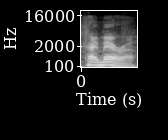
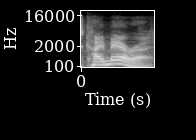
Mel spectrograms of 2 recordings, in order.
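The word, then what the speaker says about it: Khimyra: Oh, and that's Chimera, spelled K H I M Y R A. I see people say, "I thought it was Chimera," and spell it like the normal way all the time, but like the website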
